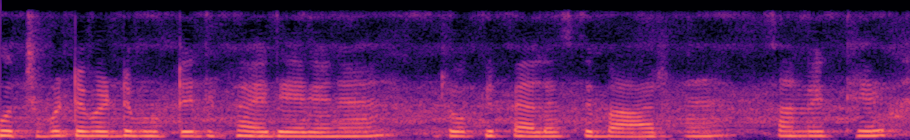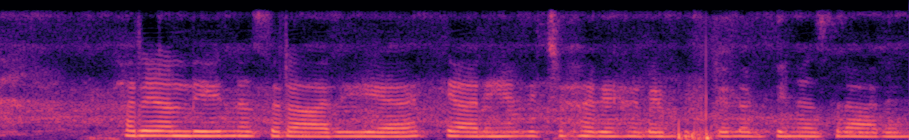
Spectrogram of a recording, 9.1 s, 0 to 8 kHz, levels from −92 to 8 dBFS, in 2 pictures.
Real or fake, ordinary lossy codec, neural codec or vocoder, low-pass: fake; none; codec, 16 kHz, 6 kbps, DAC; 7.2 kHz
